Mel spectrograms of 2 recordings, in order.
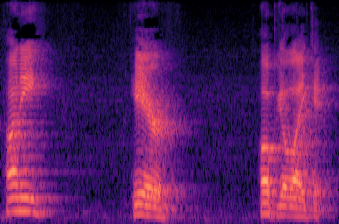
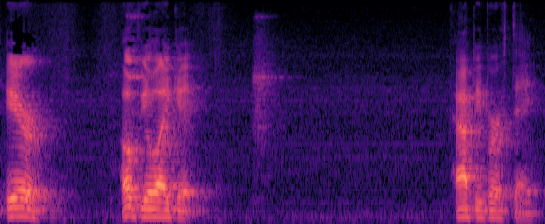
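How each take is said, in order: First: Offhand toss. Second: Lower, dull and indifferent, a mock careless handover; no emotion. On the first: Retold or imitated. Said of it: "tosses the gift on the table". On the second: Husband giving his wife a gift, emotionless and lower. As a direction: hand it over like it means nothing. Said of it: "no emotion".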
